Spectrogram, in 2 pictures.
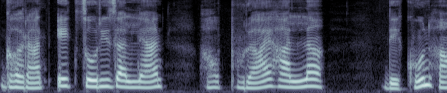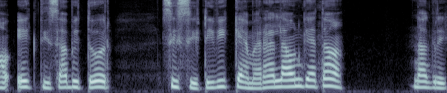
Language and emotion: Goan Konkani, fearful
